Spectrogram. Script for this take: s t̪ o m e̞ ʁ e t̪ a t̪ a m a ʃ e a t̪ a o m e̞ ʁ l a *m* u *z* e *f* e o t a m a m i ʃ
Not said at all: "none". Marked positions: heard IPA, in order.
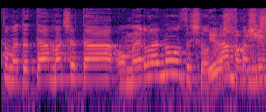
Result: n, z, ʃ

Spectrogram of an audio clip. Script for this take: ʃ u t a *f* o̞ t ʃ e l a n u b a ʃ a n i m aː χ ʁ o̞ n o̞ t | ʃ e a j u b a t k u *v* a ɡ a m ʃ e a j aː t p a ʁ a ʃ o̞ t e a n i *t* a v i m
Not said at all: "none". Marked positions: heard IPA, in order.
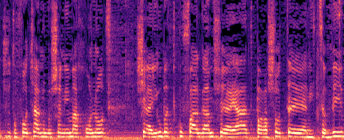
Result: f, f, t͡s

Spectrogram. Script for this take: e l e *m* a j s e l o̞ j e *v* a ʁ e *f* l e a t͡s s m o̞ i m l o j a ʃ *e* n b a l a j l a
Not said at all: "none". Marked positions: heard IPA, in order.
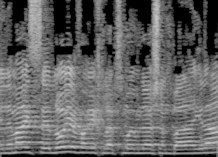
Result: m, v, χ, a

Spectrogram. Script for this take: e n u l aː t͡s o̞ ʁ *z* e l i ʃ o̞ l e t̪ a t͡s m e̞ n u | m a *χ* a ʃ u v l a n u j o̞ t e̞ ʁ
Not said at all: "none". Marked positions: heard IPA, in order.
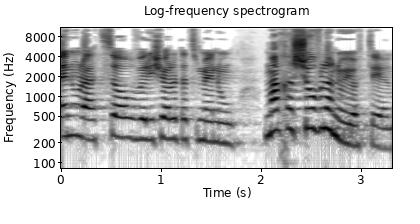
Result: v, χ

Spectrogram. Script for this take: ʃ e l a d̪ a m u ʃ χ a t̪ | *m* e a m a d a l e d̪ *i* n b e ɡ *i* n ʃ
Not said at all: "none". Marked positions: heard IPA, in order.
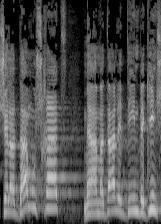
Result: m, i, i

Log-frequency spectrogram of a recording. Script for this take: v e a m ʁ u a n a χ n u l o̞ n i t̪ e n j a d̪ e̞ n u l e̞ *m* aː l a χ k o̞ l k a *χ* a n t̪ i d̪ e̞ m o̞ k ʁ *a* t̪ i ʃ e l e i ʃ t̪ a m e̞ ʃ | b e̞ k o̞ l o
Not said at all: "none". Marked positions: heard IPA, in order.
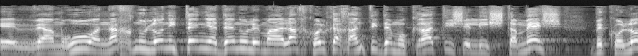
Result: m, χ, a

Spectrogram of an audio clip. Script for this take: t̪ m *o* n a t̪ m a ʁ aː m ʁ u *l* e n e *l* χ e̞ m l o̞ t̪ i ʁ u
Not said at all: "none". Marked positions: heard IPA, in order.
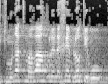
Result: u, l, none

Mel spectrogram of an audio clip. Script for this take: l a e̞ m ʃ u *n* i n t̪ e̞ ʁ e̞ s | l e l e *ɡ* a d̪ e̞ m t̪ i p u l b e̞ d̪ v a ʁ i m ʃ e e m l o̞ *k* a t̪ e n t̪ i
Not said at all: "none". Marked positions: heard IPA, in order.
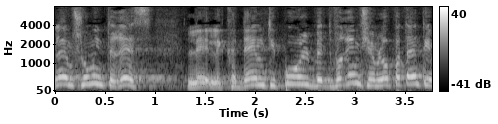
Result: m, k, p

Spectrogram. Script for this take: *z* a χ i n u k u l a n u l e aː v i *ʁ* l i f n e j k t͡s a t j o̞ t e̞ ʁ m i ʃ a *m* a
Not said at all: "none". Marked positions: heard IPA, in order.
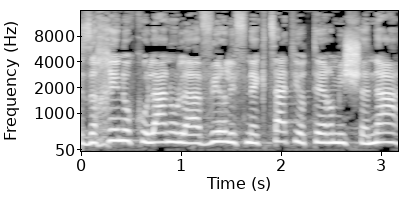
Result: z, ʁ, n

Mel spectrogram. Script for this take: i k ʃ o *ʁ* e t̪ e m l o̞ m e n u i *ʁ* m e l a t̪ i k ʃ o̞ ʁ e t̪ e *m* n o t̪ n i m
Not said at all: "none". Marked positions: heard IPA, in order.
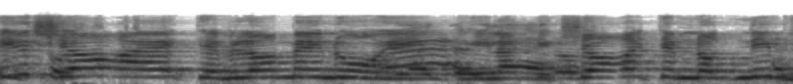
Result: ʁ, none, m

